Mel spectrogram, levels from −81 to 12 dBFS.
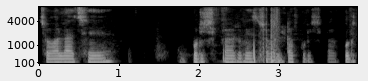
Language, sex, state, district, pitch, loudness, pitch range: Bengali, male, West Bengal, Paschim Medinipur, 130 Hz, -29 LUFS, 125-130 Hz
